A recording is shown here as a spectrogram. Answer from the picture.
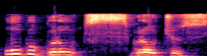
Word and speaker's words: Hugo Grotius: Hugo Grotius, é assim que se pronuncia essa porcaria.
